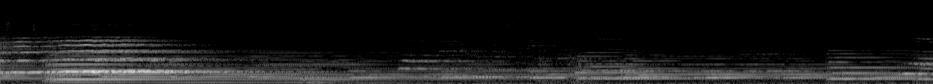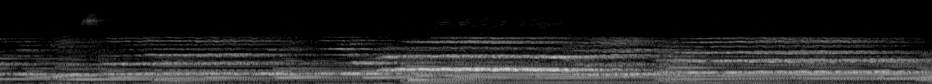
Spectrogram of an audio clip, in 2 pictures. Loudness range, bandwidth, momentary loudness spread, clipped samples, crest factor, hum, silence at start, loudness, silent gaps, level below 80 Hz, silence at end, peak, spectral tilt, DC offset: 17 LU; 9.2 kHz; 21 LU; under 0.1%; 20 dB; none; 0 s; -25 LUFS; none; -56 dBFS; 0 s; -6 dBFS; -6 dB/octave; under 0.1%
